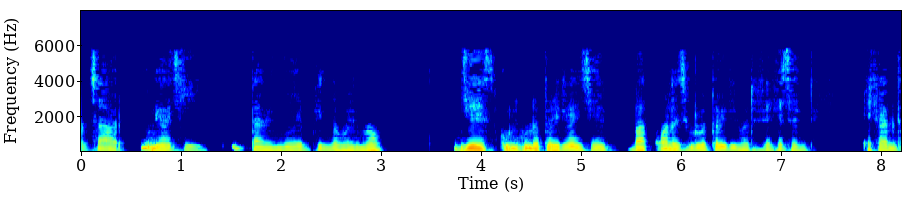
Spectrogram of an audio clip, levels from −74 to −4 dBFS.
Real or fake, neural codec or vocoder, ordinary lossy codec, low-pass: fake; codec, 24 kHz, 1 kbps, SNAC; MP3, 24 kbps; 7.2 kHz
